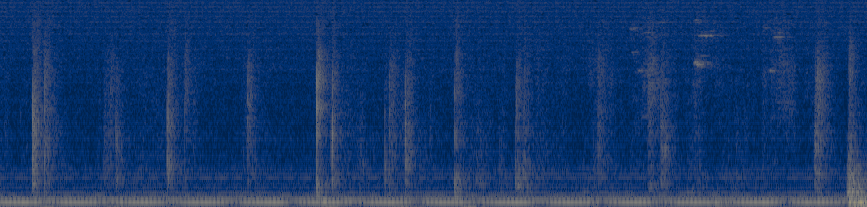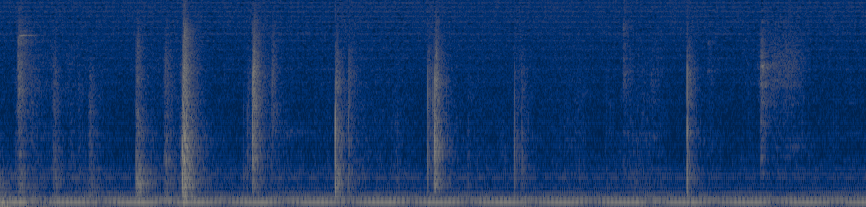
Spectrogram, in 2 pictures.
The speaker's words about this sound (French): Ouvre la porte de son appartement et va dans sa chambre.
